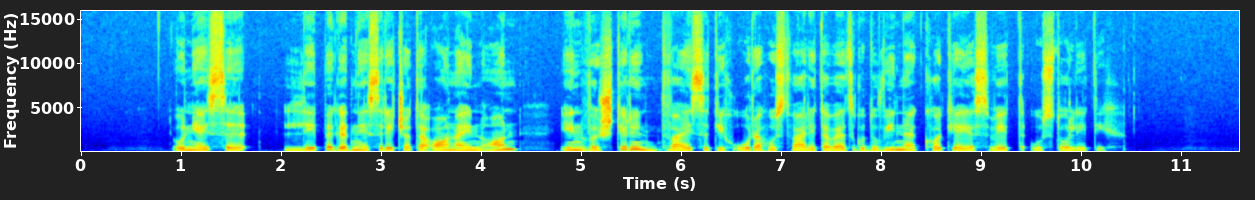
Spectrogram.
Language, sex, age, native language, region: Slovenian, female, 30-49, Slovenian, Central Slovenia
